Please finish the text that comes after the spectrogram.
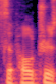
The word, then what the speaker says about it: Sepultura: Everyone pronounces Sepultura's name differently, right? It's supposed to be Sepultura because a tomb is called a Sepultura.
